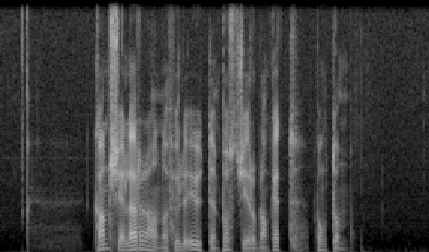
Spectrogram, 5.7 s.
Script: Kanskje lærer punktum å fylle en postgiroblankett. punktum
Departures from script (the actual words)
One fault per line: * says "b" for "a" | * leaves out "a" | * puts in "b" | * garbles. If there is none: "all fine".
* says "han" for "punktum"
* puts in "ut"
